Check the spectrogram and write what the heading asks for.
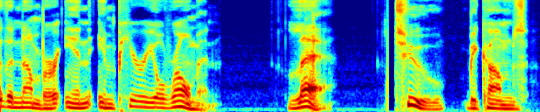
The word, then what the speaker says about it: Le II: Le II Read it phonetically and it splits into two syllables. Le II Le II Now, do the thing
